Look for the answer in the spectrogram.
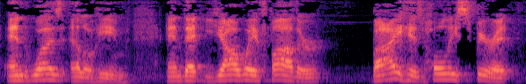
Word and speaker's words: Yahweh: And that Yod-Heh-Vav-Heh, or sometimes pronounced Yahweh or Jehovah, was Elohim, and that Yod-Heh-Vav-Heh, or Yahweh, Father, by his Holy Spirit, worked together both with and through Yeshua as one.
